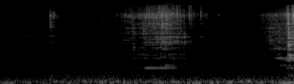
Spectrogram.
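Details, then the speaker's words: Old Coleman three-burner camp stove (426D) being shaken: loose, gritty rattling in short bursts, a dry sandy shuffle from rust flakes inside the fuel tank; grit was also found on the pump's leather cup. "yeah you can hear the rust in there can't you pretty bad"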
